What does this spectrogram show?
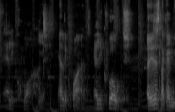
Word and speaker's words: aliquot: Apparently, it's Aliquot.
